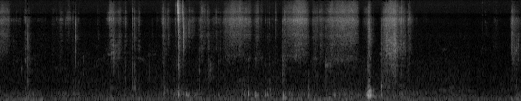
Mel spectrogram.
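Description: Newspaper being folded and creased flat by hand: faint paper rustling and rubbing in bursts through the middle, with a couple of sharper crinkles, quiet at the start and near the end.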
